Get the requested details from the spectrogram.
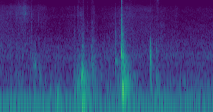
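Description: A car door latch clicks and the door swings open.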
